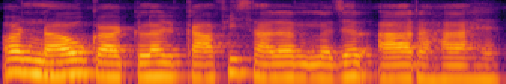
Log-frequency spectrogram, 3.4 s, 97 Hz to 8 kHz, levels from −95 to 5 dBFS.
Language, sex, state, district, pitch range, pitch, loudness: Hindi, male, Jharkhand, Ranchi, 135-150 Hz, 145 Hz, -15 LUFS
